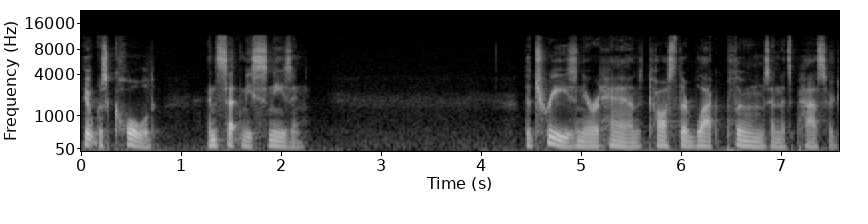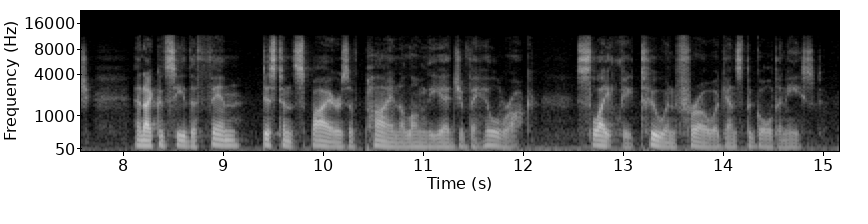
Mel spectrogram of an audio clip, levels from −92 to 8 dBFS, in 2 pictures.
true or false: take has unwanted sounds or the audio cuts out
false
